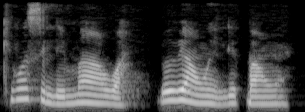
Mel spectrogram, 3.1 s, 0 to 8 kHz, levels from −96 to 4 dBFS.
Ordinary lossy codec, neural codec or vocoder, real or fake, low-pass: none; vocoder, 24 kHz, 100 mel bands, Vocos; fake; 7.2 kHz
